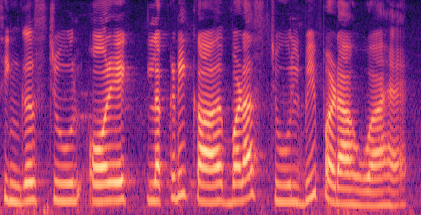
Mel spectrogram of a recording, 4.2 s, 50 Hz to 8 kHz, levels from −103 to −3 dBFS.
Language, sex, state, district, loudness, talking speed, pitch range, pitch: Hindi, female, Punjab, Pathankot, -15 LUFS, 170 wpm, 235-255 Hz, 245 Hz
